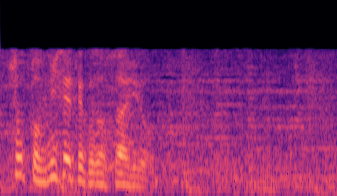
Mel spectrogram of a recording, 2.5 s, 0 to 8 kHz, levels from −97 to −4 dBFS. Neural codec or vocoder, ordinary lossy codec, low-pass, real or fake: vocoder, 22.05 kHz, 80 mel bands, WaveNeXt; AAC, 16 kbps; 7.2 kHz; fake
